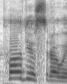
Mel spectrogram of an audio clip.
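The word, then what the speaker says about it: produce: 얘를 프로듀스라고 이렇게 앞쪽에다가 이름절에다 강세를 줘서 읽으면 얘는 농산물이라는 단어가 돼요.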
